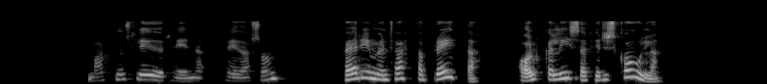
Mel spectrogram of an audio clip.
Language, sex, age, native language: Icelandic, female, 40-49, Icelandic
